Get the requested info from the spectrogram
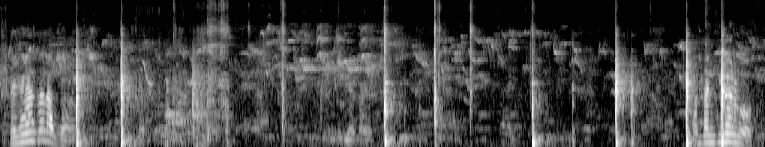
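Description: Heavy butcher's cleaver chopping beef on a wooden chopping block: sharp chops at irregular intervals, roughly one a second.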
